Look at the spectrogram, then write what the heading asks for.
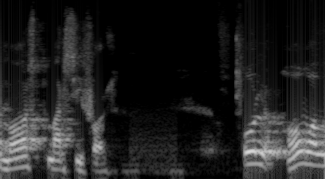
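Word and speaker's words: قُل: रखना है कि यह जो कुल है कुल और दूसरा जो काफ है बारी काफ किताब वाला उसकी अदायगी नहीं होनी चाहिए अगर हम कहेंगे कुल तो इसका मतलब है खाओ और इसको कुल प्रोनाउंस करना है आपने कुल लाद को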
